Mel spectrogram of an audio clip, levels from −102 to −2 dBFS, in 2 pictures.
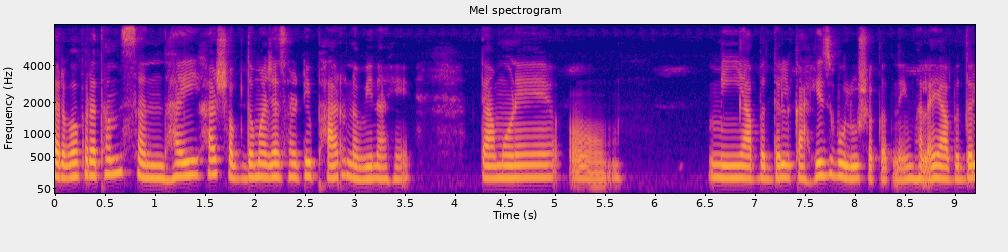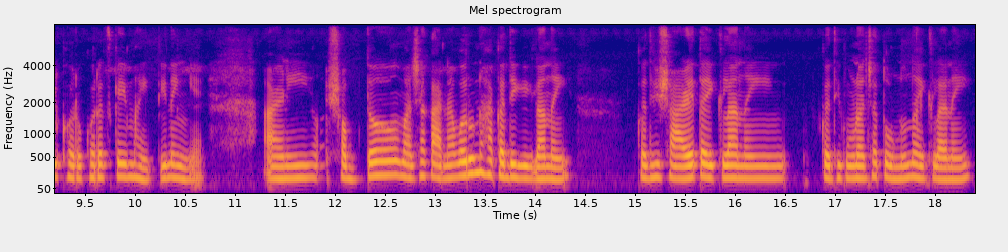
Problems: background sounds at intervals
